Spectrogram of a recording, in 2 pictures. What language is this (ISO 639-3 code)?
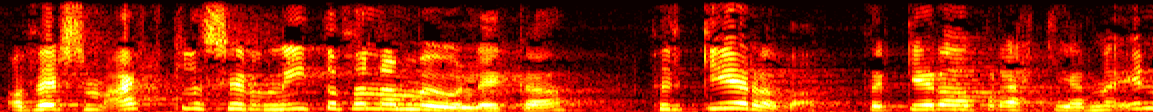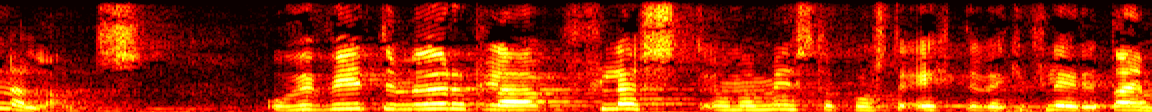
isl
